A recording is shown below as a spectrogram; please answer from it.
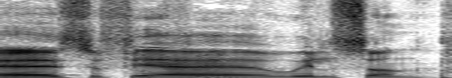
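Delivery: put-on odd, off-kilter American accent. Answering when asked her name on walking into a room: weird American accent. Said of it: "What a weird American accent you have".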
